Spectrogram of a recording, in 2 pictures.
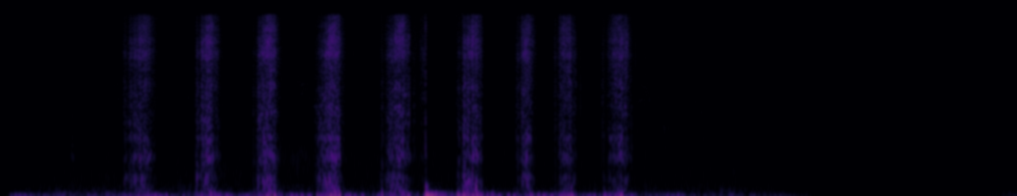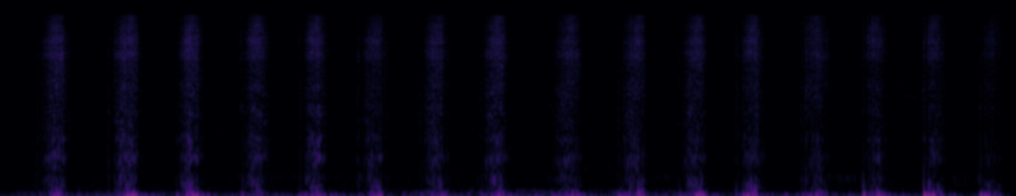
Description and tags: working with a rake
rake, garden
